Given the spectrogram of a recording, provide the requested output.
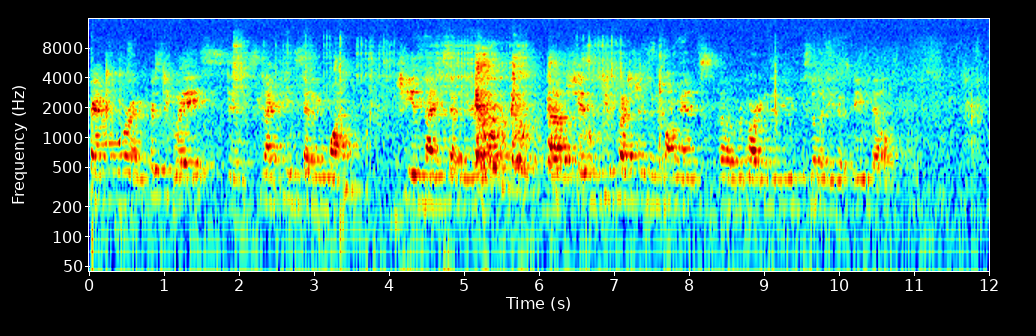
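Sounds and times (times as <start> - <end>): person talking in a large hall: 0.0 - 12.0.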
